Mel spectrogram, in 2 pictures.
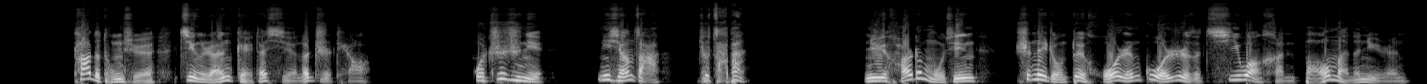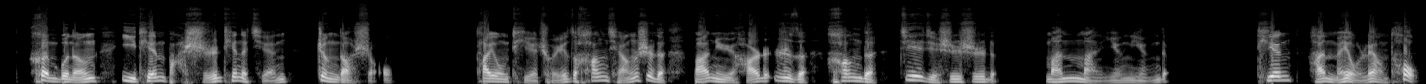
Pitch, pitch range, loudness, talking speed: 135 Hz, 105-165 Hz, -18 LUFS, 190 characters per minute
